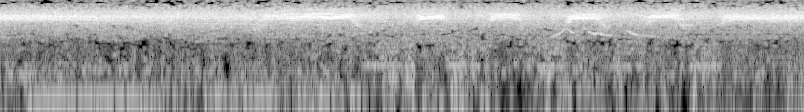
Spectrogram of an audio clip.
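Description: Many cicadas calling together in a loud, unbroken, high-pitched buzzing drone.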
